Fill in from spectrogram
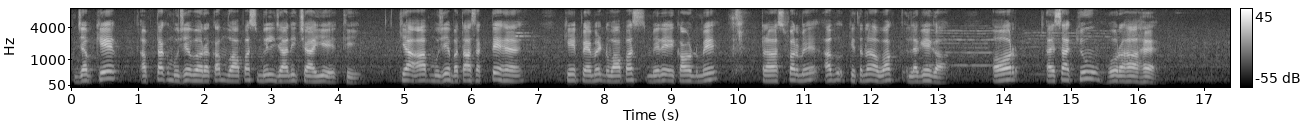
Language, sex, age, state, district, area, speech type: Urdu, male, 30-45, Delhi, Central Delhi, urban, spontaneous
